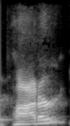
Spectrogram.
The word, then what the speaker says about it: Potter: My name is Jerry Potter. Yes, it rhymes with the boy wizard,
